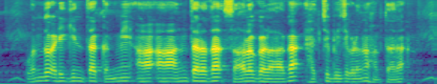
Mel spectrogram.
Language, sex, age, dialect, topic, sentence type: Kannada, male, 51-55, Central, agriculture, statement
